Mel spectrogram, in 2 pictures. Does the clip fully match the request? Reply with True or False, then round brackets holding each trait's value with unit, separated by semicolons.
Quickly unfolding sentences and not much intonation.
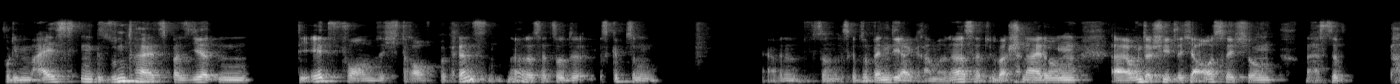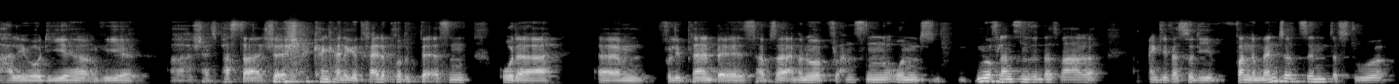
False (145 wpm; 2.3 semitones)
